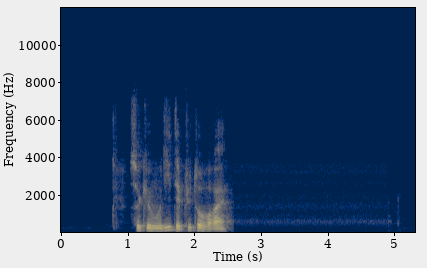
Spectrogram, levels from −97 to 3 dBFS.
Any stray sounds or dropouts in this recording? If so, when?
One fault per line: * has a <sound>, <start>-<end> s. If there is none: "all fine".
all fine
